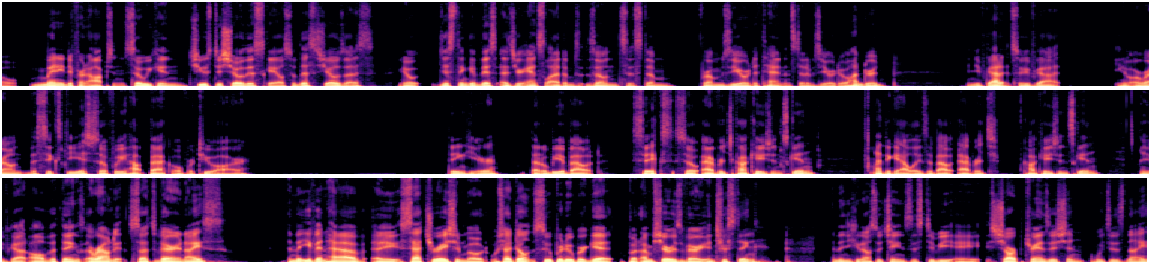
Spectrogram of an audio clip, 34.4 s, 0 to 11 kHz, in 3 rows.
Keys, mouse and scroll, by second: 0.8 click, 12.0 alt+Tab, 13.5 click, 19.2 alt+Tab, 25.5 click, 32.5 click.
